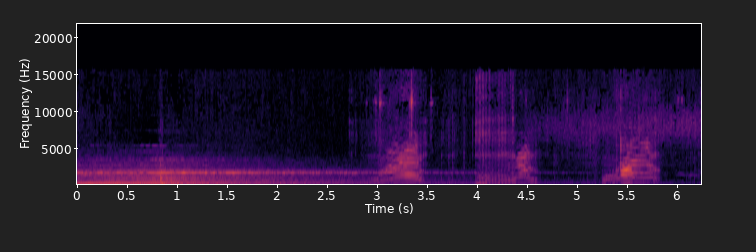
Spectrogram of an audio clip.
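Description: A new pet cat named Homer meows three times in a row, short rising-and-falling cries spaced about a second apart, over a low rumbling background noise with no talking.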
